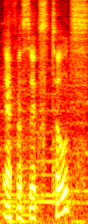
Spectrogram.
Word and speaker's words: FSX Totes: now I'm your host fsx totes that's how you pronounce it ffs exit or you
